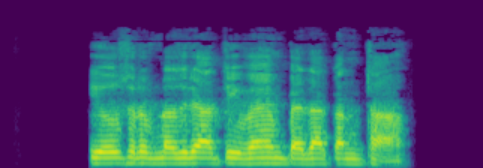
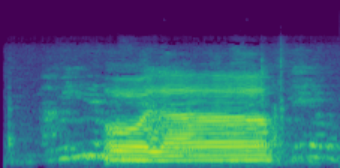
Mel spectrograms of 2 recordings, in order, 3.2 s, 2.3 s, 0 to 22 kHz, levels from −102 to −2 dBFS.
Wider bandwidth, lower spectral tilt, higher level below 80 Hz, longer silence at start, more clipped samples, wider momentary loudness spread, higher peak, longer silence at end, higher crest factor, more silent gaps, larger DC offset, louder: first, 8.8 kHz vs 7.2 kHz; about the same, -6.5 dB/octave vs -7 dB/octave; first, -60 dBFS vs -68 dBFS; first, 0.6 s vs 0.05 s; neither; second, 6 LU vs 17 LU; about the same, 0 dBFS vs -2 dBFS; first, 0.55 s vs 0 s; about the same, 14 dB vs 14 dB; neither; neither; about the same, -13 LUFS vs -15 LUFS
